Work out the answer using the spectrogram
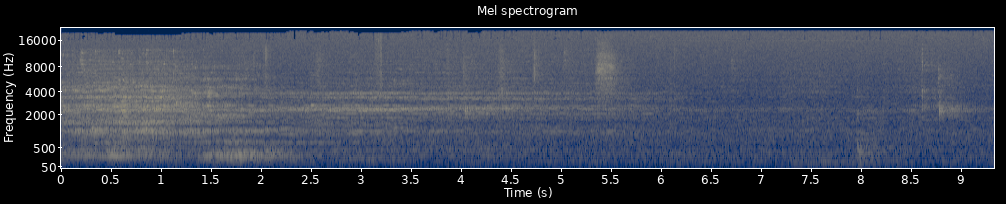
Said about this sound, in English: Oh, here we go. Toilet flushing.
